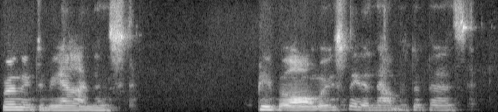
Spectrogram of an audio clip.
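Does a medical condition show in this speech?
Yes: multiple sclerosis.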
